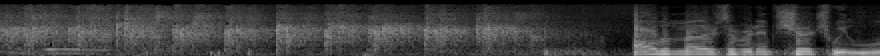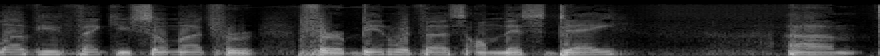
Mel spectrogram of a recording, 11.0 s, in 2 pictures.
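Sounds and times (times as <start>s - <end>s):
audience applause: 0.0s - 3.4s
speech: 0.3s - 0.7s, 4.1s - 9.5s, 10.4s - 10.9s.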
